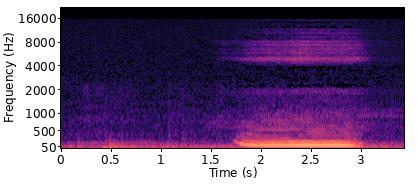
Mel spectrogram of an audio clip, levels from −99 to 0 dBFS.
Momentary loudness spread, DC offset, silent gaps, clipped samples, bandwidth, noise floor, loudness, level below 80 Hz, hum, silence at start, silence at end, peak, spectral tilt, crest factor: 24 LU; under 0.1%; none; under 0.1%; 8.8 kHz; -47 dBFS; -25 LUFS; -40 dBFS; none; 0.1 s; 0.05 s; -14 dBFS; -7.5 dB/octave; 12 dB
